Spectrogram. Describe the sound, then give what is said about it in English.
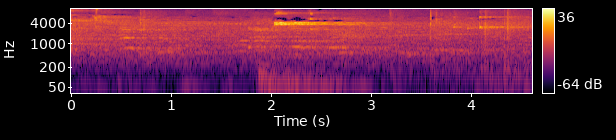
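A basketball is dribbled on the court during a Huntsville game. A few faint, sharp bounces stand out against steady background noise. “Cathcart working up the left side. Crossover dribble, top of the key.”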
